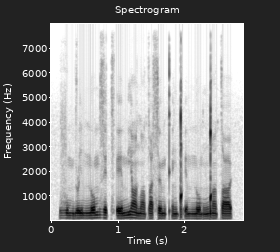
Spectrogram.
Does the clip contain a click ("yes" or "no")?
yes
